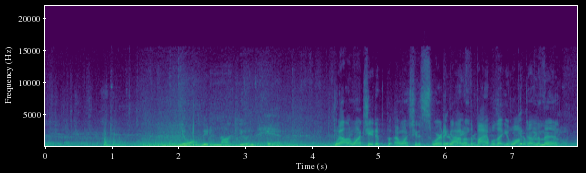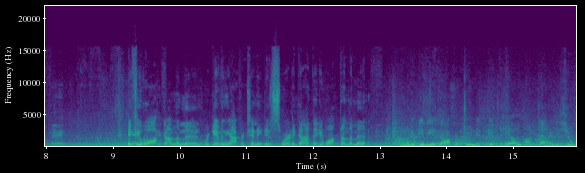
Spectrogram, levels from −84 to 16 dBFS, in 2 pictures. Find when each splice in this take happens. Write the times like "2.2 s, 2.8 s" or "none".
1.4 s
